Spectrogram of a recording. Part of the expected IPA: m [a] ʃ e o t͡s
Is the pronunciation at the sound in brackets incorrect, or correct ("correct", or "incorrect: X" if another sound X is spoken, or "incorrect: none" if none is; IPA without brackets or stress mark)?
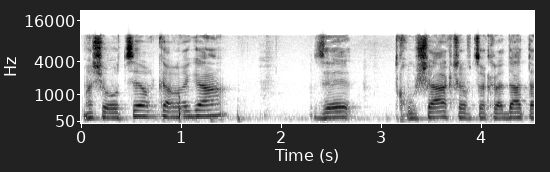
correct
